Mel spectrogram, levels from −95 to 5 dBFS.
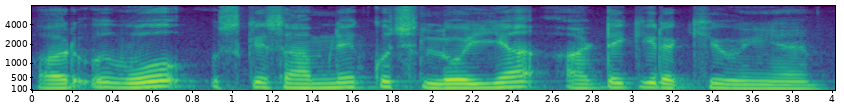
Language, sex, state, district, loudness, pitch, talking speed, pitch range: Hindi, male, Uttar Pradesh, Lucknow, -15 LUFS, 155 Hz, 165 wpm, 140-170 Hz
